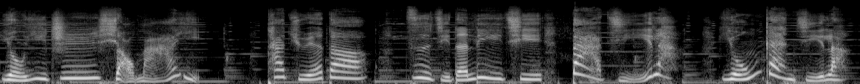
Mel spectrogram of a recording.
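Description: A woman narrating a children's story in a gentle, sing-song storybook manner. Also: a little high, very animated, slow, soft background music.

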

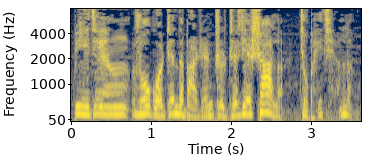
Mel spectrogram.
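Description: A worldly tomb raider delivers grim news with a sneer, teasing his listener, as a male storyteller puts him on. His voice drops low and dry. Faint music runs behind the audiobook. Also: big pitch swings, moderate pace. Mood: sardonic. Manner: mocking, teasing.

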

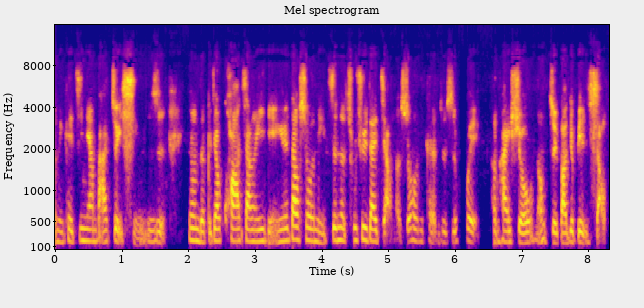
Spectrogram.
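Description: Woman teaching English vocabulary, husky voice. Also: mid-range voice, no echo. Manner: mixes Mandarin with English, drawn-out vocabulary drills. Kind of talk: live-streamed language lesson. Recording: husky, dull lo-fi stream audio.

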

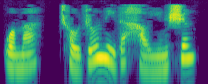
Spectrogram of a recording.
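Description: A woman voicing a calm, frank young revolutionary man in a storybook reading, speaking plainly with a light joking edge. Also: mid-range voice, normal speed, slightly rough, no room sound, voice pushed down. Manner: calm, candid, gently joking. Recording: dull lo-fi sound.

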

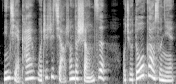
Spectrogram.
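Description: A woman voicing a cheeky, chatty wooden puppet boy in a raised, bright voice. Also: a little high, very animated, normal speed, pitched above the performer's own voice.

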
